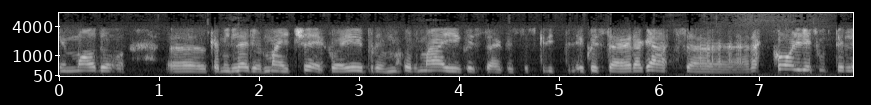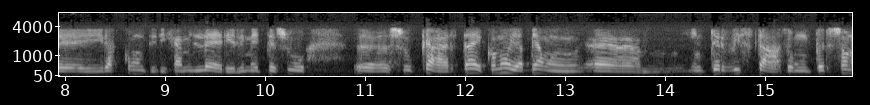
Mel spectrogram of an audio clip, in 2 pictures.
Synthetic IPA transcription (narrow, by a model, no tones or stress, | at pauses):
emːɔːd̪o | kamilːɛːɾjormajɛt͡ʃɛːkoepɾoormajkwest̪akwest̪oskɾit̪ːkwest̪aɾaɡat̪sːarakːɔʎːet̪ut̪ːeleiɾakːont̪id̪ikamilːɛːɾjelimet̪ːesu | sukːart̪aɛkːonojabːjaːmo | int̪ervist̪aːt̪oumperson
